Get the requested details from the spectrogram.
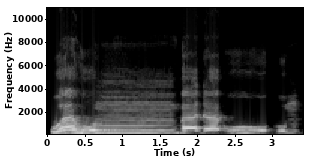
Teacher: Tutup sempurna bibirnya, kemudian ditahan sampai tempo ketiga, ditahan, didengungkan. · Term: ikhfa syafawi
